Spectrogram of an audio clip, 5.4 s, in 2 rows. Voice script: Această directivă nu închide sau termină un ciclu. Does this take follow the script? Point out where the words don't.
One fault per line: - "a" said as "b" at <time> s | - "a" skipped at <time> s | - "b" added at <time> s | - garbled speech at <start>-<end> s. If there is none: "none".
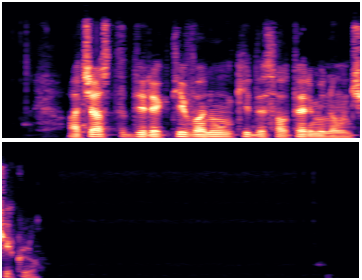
none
